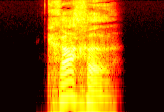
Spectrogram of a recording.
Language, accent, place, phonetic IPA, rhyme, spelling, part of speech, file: German, Germany, Berlin, [ˈkʁaxə], -axə, Krache, noun, De-Krache.ogg
- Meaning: dative singular of Krach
